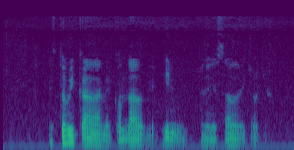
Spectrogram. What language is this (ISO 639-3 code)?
spa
